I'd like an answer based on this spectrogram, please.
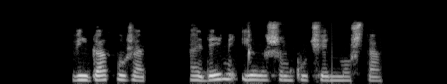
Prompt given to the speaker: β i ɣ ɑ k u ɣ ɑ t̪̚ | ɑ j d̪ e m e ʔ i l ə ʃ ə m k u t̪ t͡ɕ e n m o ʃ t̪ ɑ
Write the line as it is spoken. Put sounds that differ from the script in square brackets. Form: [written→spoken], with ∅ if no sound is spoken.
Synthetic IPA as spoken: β i ɣ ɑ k u [ɣ→ʒ] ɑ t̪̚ | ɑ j d̪ e m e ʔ i l ə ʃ ə m k u [t̪→∅] t͡ɕ e n m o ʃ t̪ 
